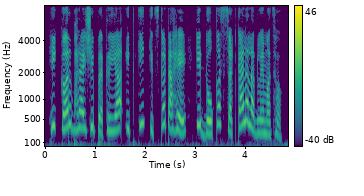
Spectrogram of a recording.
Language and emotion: Marathi, angry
